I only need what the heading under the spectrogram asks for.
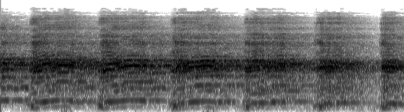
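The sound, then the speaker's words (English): A steady run of about six loud, slowed-down hen mallard quacks blown on a duck call, evenly paced and nasal, with no talking over them. “That's my boss hen right here.”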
